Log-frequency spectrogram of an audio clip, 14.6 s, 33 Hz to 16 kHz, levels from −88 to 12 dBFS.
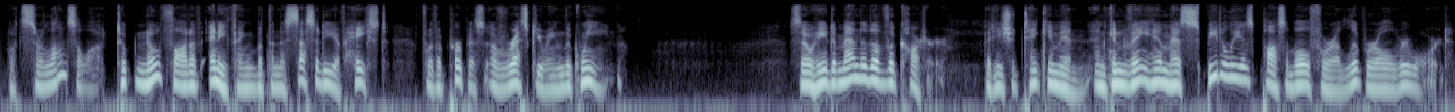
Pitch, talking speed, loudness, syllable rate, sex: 150 Hz, 175 wpm, -18 LUFS, 5.5 syllables/s, male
